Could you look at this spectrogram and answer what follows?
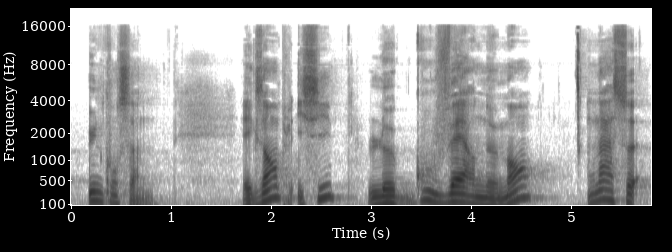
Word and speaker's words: gouvernement: n et ce M je ne peux pas dire le gouvernement le gouvernement d'accord pourquoi bah parce que c'est difficile à prononcer d'accord la combinaison des lettres ici fait que c'est difficile de supprimer ce e le gouvernement ok directement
